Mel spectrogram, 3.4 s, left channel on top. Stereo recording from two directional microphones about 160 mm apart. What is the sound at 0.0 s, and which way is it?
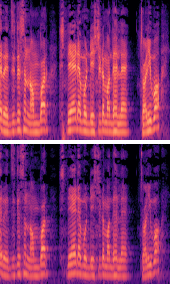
A man's voice, 10° left (ahead or behind).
